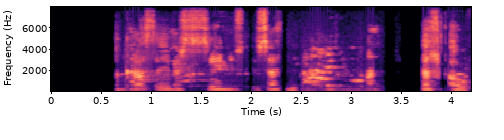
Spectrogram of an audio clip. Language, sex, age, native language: Icelandic, female, 12, Serbo-Croatian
